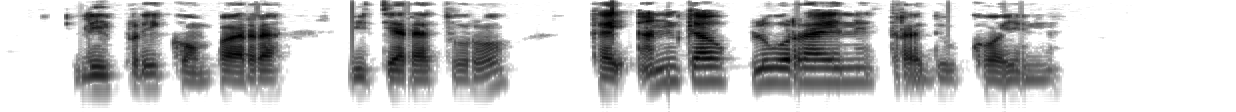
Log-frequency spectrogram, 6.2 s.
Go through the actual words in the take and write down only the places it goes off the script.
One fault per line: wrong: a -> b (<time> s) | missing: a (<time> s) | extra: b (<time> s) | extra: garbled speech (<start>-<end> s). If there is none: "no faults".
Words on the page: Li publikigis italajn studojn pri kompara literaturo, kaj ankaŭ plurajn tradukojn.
missing: publikigis italajn studojn (0.5 s)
